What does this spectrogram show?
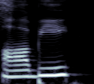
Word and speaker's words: Obi: Spelled Obi. Obi, yeah, right? That's why I was like Obi, but it's Obby. But he pronounced it Obby.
